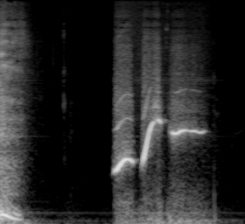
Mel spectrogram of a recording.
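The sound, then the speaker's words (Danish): A person whistles a short three-part call, a rising slide into two sustained tones, loud, the kind of whistle used to summon someone. A brief noisy burst comes before it. “Sådan fløjtede min far altid efter mig.”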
